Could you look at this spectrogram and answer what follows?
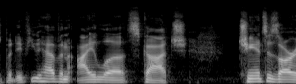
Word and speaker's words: Islay: is what's called an ila whiskey it's it's spelled is la whaai but it's not is lait it's not Islay it's ila and that is a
